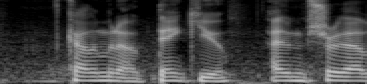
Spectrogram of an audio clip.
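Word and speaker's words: Kylie Minogue: I I always forget how to pronounce her name. It's just Manugg. Kylie Manugg. Kylie Manog.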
